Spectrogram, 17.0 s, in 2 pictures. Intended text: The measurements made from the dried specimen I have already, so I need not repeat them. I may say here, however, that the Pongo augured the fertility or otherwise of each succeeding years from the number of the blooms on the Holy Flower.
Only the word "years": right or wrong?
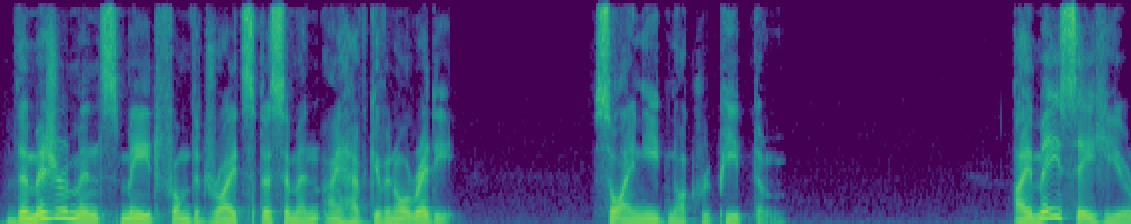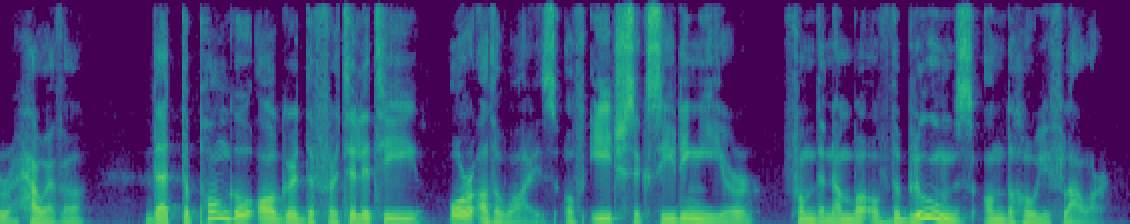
wrong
